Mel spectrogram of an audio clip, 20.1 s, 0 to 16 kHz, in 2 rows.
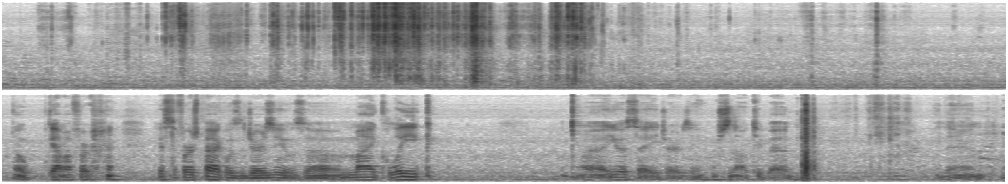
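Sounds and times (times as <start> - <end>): plastic wrapper tearing and crinkling: 0.4 - 6.9.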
